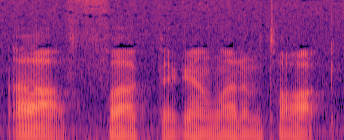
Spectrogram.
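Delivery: ordinary delivery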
